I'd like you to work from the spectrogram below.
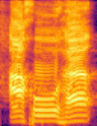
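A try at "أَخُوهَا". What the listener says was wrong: Hanya panjang ya? Oh, bukan, haknya yang panjang. Antum akunya udah bener. Hanya kurang panjang.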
